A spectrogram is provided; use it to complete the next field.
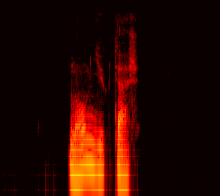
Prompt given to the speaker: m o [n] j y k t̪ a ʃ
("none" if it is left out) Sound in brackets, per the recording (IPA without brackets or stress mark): m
